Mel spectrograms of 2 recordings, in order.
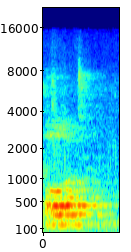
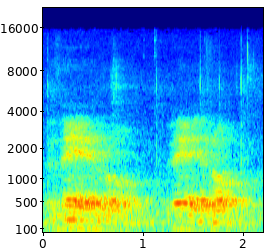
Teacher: In German, in the word tot, it's going to be way more closed than in Italian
